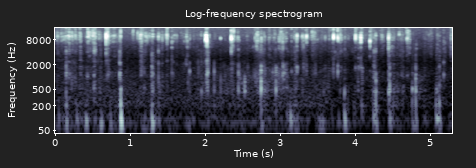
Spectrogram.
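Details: Shetland Sheepdog puppy, four months old, gnawing a raw air-dried ear as a daily dental treat indoors; rapid, uneven crackling bites and crunchy snaps fill the stretch, with dense clusters of clicks and no voices.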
